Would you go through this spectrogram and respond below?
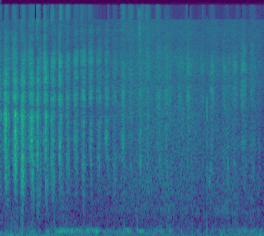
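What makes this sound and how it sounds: Wooden balls are tapped and rubbed together while being moved from the back to the front of a microphone in stereo mode. The result is a rapid string of light clicks and rubbing over a steady low rumble, busiest in the first second and again near the end.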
